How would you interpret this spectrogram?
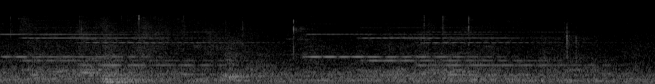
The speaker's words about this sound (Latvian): Lūdzu deputāts balsot par likumprojekta pieņemšanu otrajā lasījumā. Lūdzu zvanu.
